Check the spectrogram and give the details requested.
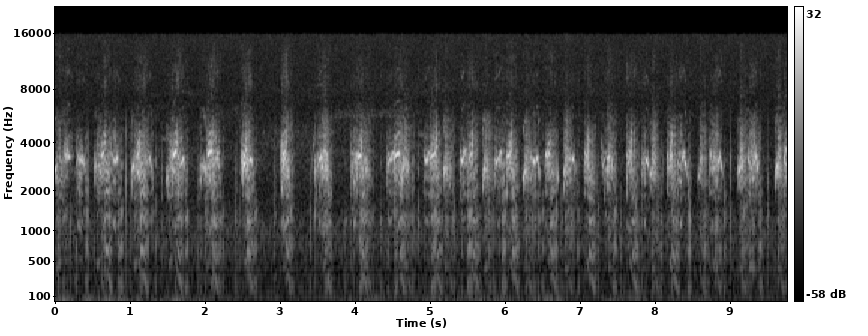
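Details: Livestream nest camera, 9 July 2023, black stork nest visited by two strange storks; very regular wheezy, scratchy pulses repeat about twice each second in a steady series.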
